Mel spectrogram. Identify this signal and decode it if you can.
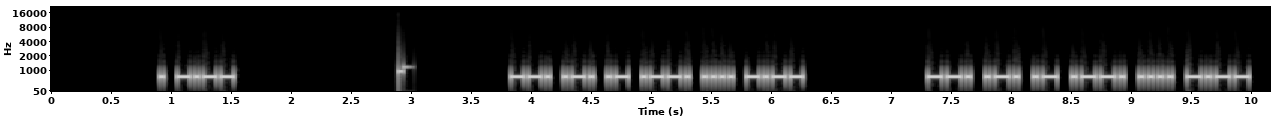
Morse code, heard as a keyed tone, about 28 wpm, 700 Hz. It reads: EY GRAPHY GRAPHY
